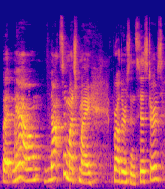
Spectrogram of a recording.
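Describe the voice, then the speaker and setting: Slow, chatty woman in an echoey kitchen. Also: fairly high pitch, a bit bright. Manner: chatty and rambling. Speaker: vlogger. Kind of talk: casual decluttering vlog. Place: home kitchen. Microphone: camera on a tripod. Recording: echoey room with faint noise.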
